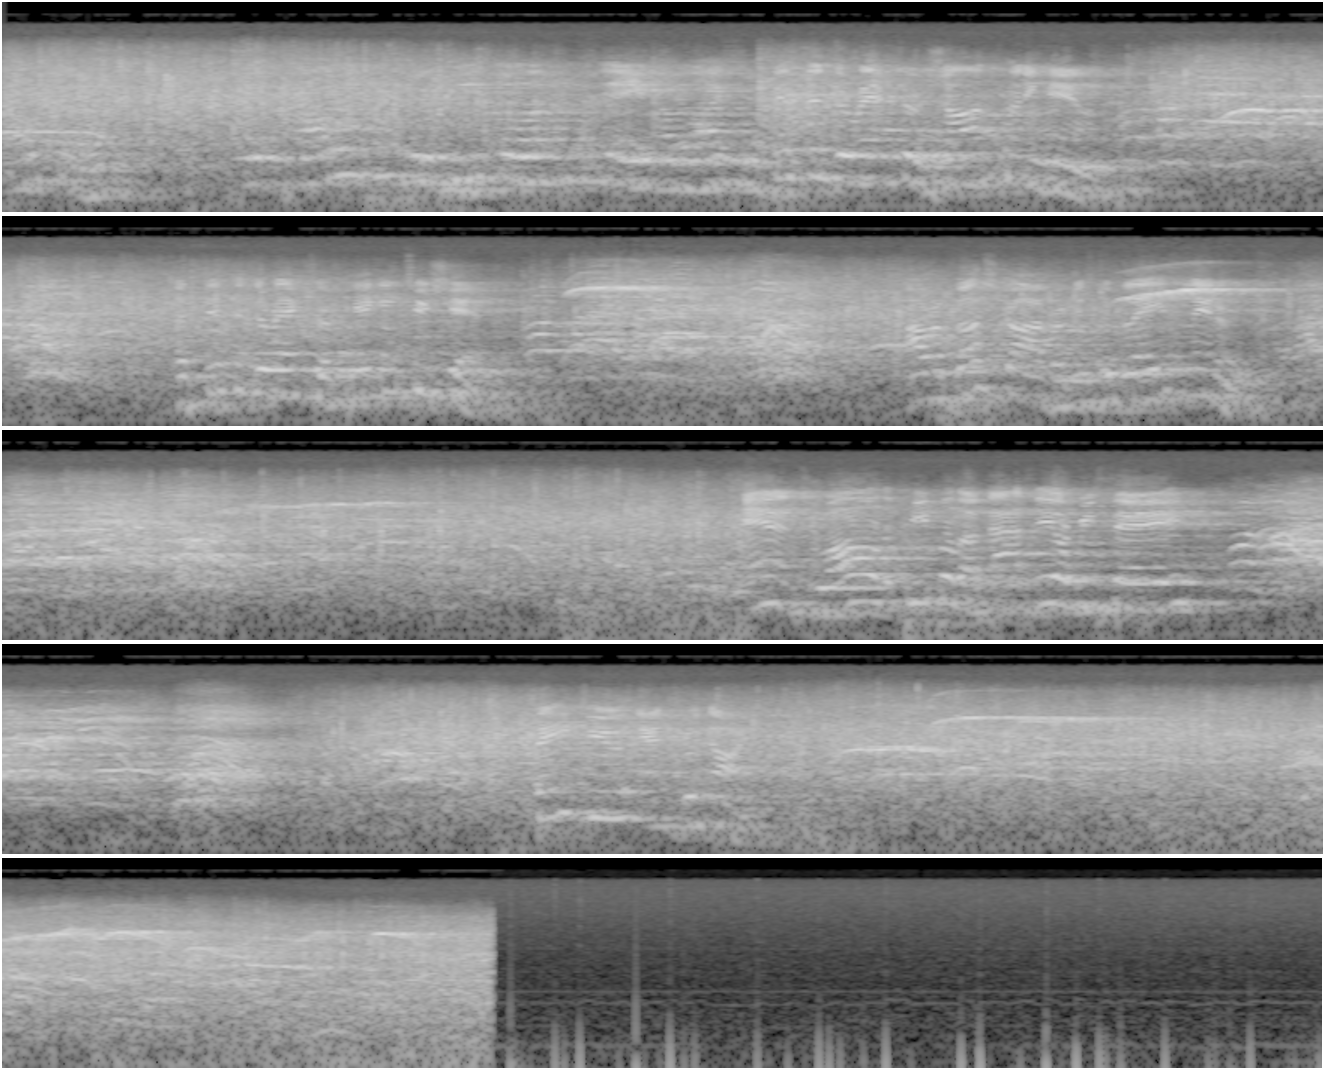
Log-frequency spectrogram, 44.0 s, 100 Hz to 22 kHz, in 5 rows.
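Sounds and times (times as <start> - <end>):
audience applauding: 0.0 - 6.0, 7.4 - 11.5, 12.2 - 22.6, 28.4 - 38.5
voices in crowd: 12.3 - 15.1.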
